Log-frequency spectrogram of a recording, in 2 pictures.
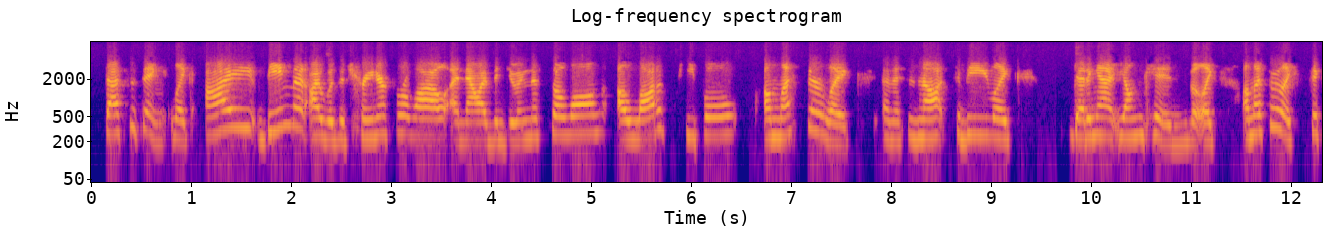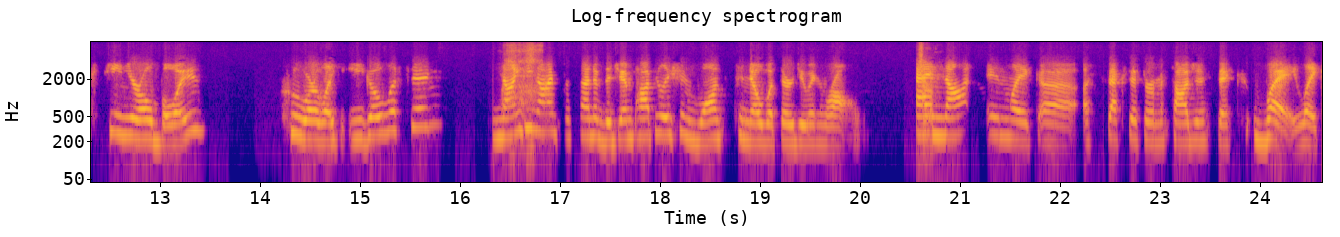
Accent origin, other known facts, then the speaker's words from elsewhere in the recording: New York, United States; So as a New Yorker, I'm a ball buster.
